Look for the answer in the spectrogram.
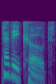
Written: petticoat

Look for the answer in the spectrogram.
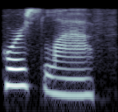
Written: horselaugh

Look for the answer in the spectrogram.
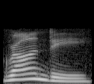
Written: Grandi

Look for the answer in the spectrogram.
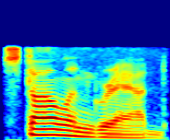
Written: Stalingrad

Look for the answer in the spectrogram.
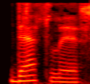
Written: deathlessness

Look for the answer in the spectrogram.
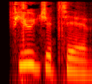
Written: fugitivity

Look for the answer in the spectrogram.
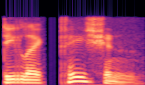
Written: delectation

